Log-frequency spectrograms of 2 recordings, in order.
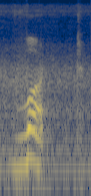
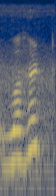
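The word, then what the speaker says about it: what: देखिए जैसे वट, अब ये एच क्यों साइलेंट है, वट क्यों है, वहट क्यों नहीं है, की आवाज़ क्यों नहीं आ रही, क्योंकि ये डब्लू के बाद आया है, इसलिए ये हमेशा साइलेंट रहेगा।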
